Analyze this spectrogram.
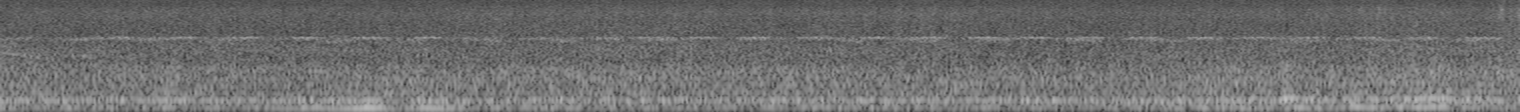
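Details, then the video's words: A swarm-like hum of bees, constant and dense, with occasional louder passes as individual bees fly nearer, over a faint steady high whine. "bees therapy relaxing natural buzzing sound"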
